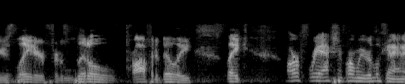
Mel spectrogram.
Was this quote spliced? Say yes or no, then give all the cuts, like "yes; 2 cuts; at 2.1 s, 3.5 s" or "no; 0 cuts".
yes; 1 cut; at 2.8 s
